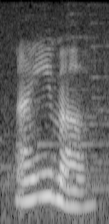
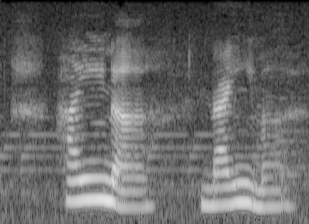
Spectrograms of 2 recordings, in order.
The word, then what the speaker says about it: Naima: question what's my name naima you pronounce it like hyena except replace the h with an n and then the end with an n hyena naima same ring same flow please get it thank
